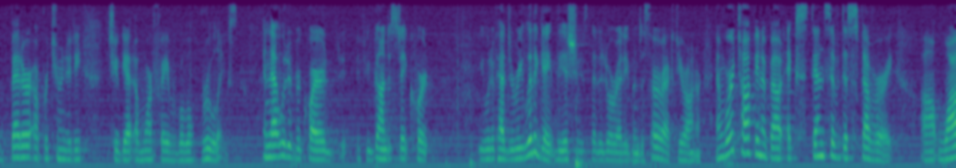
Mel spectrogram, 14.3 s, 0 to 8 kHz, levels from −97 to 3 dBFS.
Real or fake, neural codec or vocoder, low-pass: real; none; 7.2 kHz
